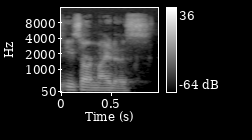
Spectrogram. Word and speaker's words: Midas: business partner isar and i always mispronounce his last name it's esar midas but they have done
